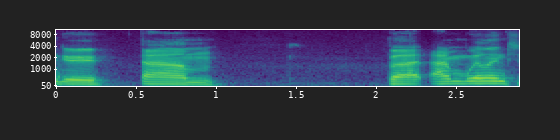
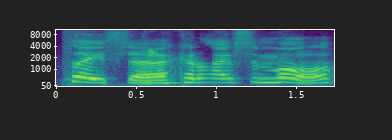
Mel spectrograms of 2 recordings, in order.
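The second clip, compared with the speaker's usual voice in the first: higher, pleading mock-English urchin; poor English boy; 6 semitones higher than usual. Mocking friend's slipped accent, pleading English boy. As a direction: beg in a hammed-up English accent. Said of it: "like, poor English boy".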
